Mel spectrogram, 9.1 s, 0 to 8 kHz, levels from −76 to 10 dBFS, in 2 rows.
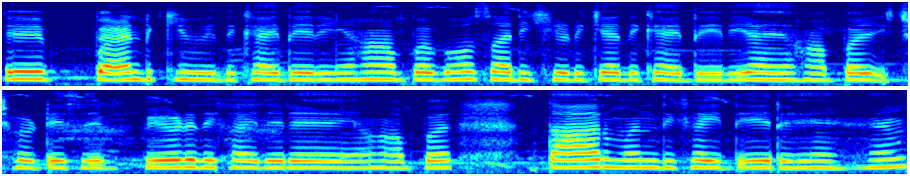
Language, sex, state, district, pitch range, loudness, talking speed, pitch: Hindi, female, Chhattisgarh, Sukma, 235-250 Hz, -17 LUFS, 230 wpm, 245 Hz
